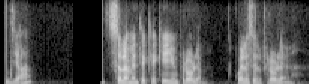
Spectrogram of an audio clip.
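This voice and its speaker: A teacher with a Bolivian Spanish accent from Cochabamba gives a recorded statistics lecture, his high, darkish voice expressive with vocal fry at a normal speed. He explains step by step, asks rhetorical questions, and often checks in with "¿listo?" The recording is dry and lo-fi.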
